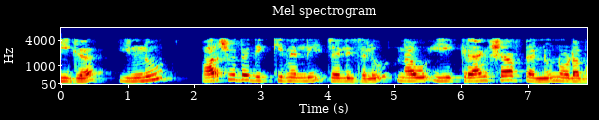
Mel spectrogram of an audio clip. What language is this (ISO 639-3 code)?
kan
